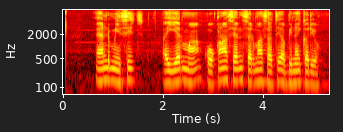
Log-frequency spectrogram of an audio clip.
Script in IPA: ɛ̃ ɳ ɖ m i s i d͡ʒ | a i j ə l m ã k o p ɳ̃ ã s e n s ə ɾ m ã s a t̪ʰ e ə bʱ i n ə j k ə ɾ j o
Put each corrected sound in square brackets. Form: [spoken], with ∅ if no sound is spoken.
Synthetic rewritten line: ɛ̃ ɳ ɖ m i s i d͡ʒ | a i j ə [ɾ] m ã k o [k] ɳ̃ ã s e n s ə ɾ m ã s a t̪ʰ e ə bʱ i n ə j k ə ɾ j o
